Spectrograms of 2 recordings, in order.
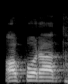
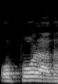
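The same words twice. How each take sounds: First: অপরাধ starting on an unchanged open "aw"; open first vowel. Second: অপরাধ starting on a closed "o"; wrong first vowel. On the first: Teacher explains the negative prefix, অপরাধ with open অ. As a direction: say অপরাধ as "aw-po-radh". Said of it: "অ এর উচ্চারণ অপরিবর্তিত থাকে". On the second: Teacher rejects this form for students, অপরাধ with closed o. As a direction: mispronounce অপরাধ as "o-po-radh". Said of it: "হবে না". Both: Shown as a demonstration.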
